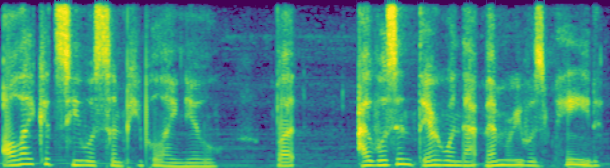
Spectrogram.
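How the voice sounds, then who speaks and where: A woman voicing a troubled female android in an audio drama, hesitant and subdued, with a husky, creaky voice. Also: mid-range voice, measured pace, darkish tone. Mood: uncertain, troubled.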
